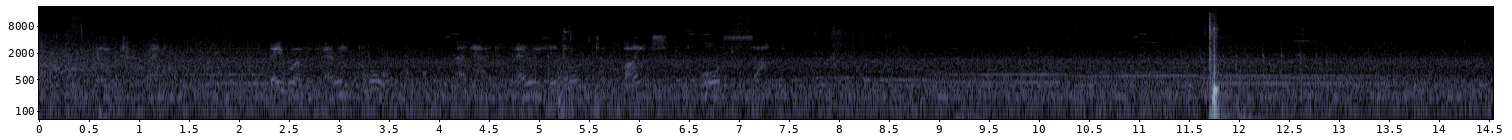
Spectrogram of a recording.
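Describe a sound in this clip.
Water laps softly against a pedal boat as it glides along.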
